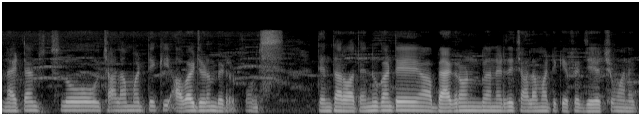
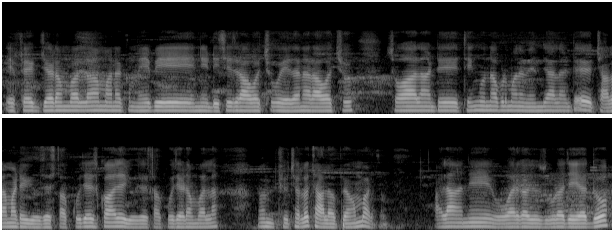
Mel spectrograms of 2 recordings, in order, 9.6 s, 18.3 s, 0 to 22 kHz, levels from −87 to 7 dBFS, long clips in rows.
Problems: background conversations at intervals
